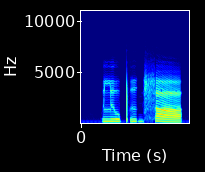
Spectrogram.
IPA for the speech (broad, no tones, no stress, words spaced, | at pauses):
lʲopʼɨɡɬa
